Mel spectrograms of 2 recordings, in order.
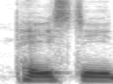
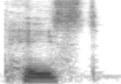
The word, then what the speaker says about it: pasty: The pasty, not paste.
